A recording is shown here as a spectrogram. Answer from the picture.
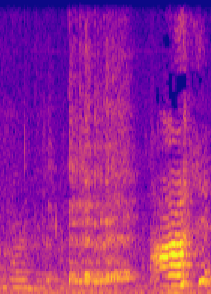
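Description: A child's short wordless vocal sound, rising in pitch, about a second and a half in.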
